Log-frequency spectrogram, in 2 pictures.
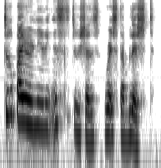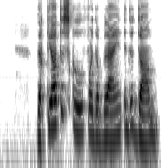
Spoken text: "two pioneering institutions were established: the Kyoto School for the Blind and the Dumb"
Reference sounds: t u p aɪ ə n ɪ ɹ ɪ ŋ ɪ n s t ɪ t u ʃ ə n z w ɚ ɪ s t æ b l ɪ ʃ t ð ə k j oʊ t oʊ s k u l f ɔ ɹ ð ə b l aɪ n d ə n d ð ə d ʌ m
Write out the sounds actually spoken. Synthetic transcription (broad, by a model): t u p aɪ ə n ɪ ɹ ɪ ŋ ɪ n s t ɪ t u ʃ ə n s w ɚ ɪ s t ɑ b l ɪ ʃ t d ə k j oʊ t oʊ s k u l f ɔ ɹ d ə b l aɪ n d ə n d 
